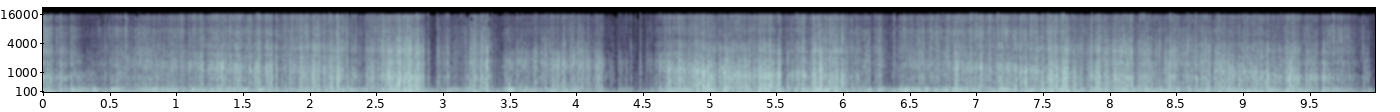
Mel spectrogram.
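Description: A black fuzzy foam windscreen on a microphone is scratched around its sides by the long nails of both hands. The result is a continuous dense, rumbling crackle, heavy in the low end, that swells and dips in waves over about ten seconds.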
